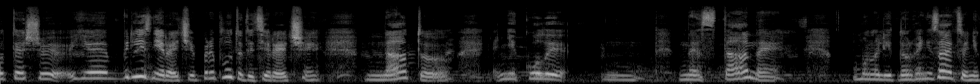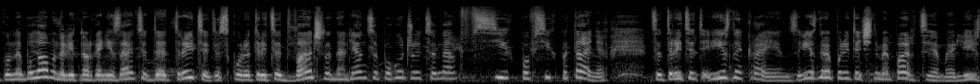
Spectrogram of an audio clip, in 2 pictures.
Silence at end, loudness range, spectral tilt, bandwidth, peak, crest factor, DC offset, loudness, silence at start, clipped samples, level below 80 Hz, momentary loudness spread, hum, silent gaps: 0 s; 4 LU; -2 dB/octave; 16 kHz; -8 dBFS; 22 dB; under 0.1%; -29 LUFS; 0 s; under 0.1%; -78 dBFS; 13 LU; none; none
